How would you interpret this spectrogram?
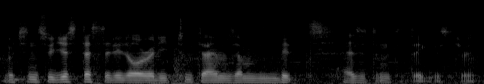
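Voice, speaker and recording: Laid-back young man, low voice. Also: little pitch movement, normal speed. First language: Dutch. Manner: casual, loose, musing half to himself. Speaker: trading livestreamer. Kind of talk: live-stream commentary, thinking aloud.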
